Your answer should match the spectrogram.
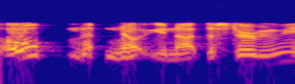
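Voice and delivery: lightly sarcastic polite host; mock politeness. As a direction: sweetly pretend it's fine. Talking to people opening bathroom.

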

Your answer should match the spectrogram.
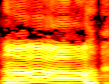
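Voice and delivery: high mock host voice; hammed-up self-doubting host; mock documentary host. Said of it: "why are you making a documentary".

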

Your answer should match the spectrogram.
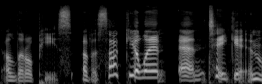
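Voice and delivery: usual speaking voice

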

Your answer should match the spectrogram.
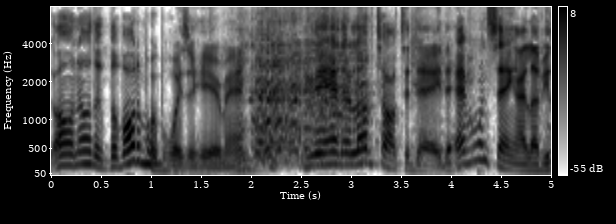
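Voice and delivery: high, laughing, gossipy retelling; a teacher spilling a funny story; amused teacher. Retold or imitated. Teacher voiced retelling the gym story.

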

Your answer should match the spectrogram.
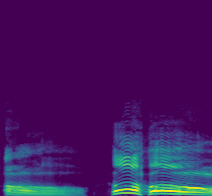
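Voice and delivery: loud rising shriek of disgust. Retold or imitated. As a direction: shriek out in revulsion. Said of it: "it was like this noise, like, everybody just goes".

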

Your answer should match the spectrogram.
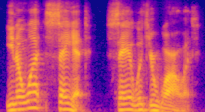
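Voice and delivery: normal talking voice

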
